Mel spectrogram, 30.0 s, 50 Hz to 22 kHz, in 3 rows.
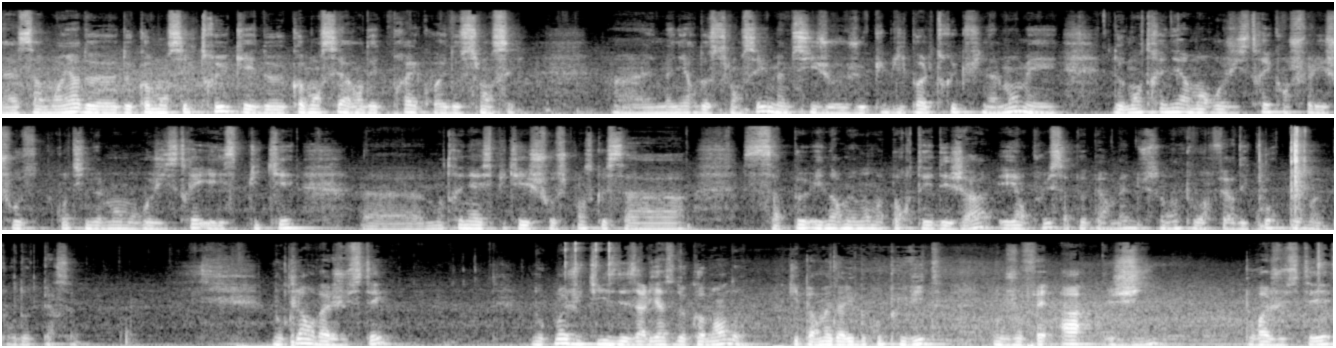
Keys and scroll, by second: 27.6 a, 28.2 j, 29.8 space.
